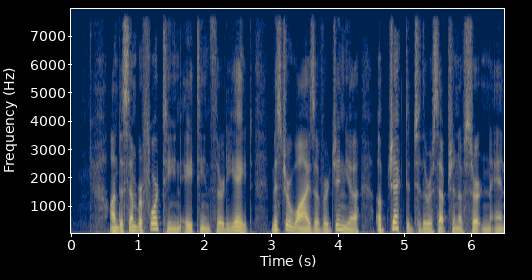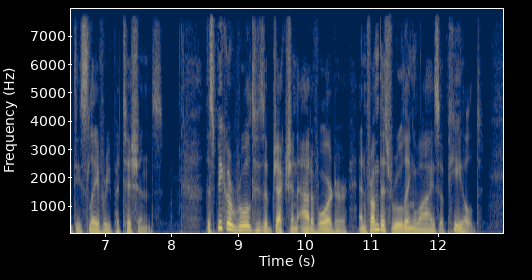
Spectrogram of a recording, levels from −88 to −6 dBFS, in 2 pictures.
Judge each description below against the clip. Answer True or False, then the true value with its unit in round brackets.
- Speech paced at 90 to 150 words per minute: True (145 wpm)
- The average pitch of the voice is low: True (105 Hz)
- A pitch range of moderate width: False (5.8 semitones)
